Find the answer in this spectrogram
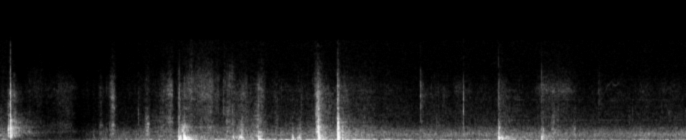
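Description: Carpeted cargo floor panel of a hatchback being unclipped from its tabs, lifted out and handled: a sharp click just after the start, then several knocks and light rattles.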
